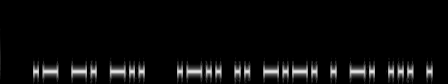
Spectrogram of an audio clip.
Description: Morse code, heard as a keyed tone, about 25 wpm, 600 Hz. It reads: AND LICENSE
